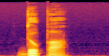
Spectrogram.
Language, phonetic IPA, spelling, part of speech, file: Polish, [ˈdupa], dupa, noun / interjection, Pl-dupa.ogg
